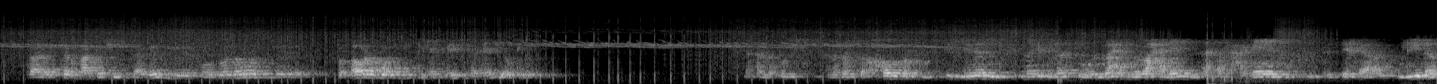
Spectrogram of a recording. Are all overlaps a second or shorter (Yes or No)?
Yes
